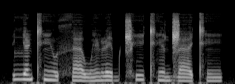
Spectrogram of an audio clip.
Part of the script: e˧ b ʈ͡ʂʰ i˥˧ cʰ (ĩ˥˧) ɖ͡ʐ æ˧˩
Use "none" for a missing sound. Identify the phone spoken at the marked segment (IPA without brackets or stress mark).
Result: ĩ˧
